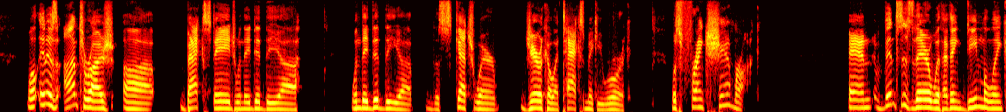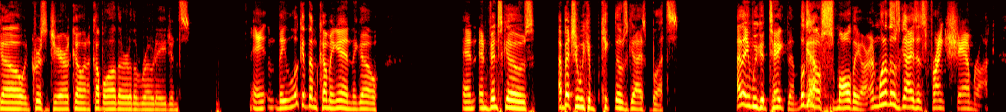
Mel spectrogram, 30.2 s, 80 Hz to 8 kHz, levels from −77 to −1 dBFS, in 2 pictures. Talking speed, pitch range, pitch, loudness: 175 wpm, 170-215 Hz, 185 Hz, -17 LUFS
